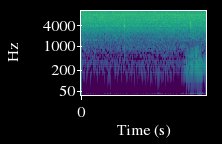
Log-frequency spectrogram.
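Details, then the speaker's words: Tubeless tractor tire with a nail hole, being reamed to prepare for a plug: a steady, thin, airy hiss with no rhythm as air escapes a little more firmly. Tire puncture air leak. "so we hear the air start coming out a little bit firmer"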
